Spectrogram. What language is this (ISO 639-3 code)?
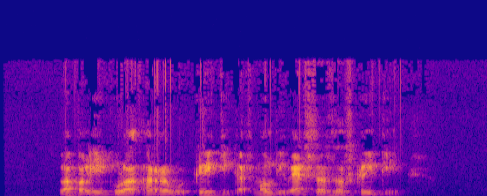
cat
